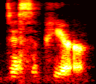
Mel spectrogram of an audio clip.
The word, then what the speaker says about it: disappear: not quite as noticeable an example of secondary stress would be the first syllable in this word disappear we do spend some time on this syllable and we do make the vowel louder and longer but not quite as much as we do on this last syllable the third syllable peer if both of these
